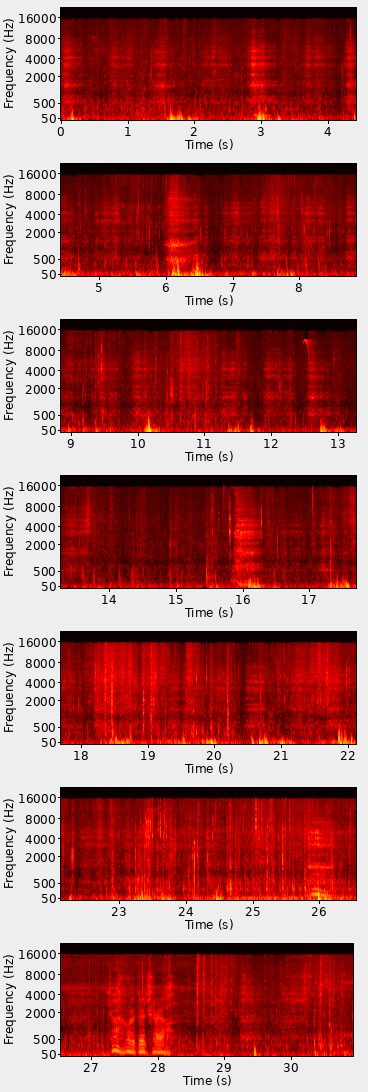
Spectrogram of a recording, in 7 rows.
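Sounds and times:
bike tyres rolling over leaves: 0.0s - 12.7s, 13.3s - 30.9s.

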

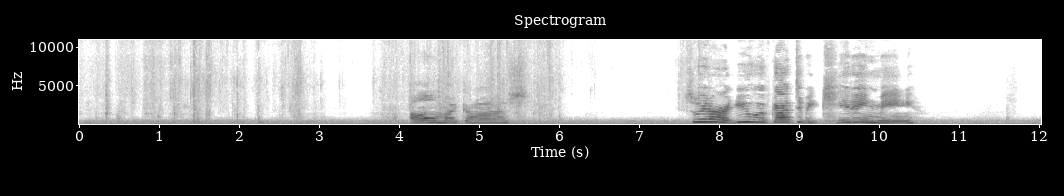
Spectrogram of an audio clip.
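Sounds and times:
paper and packaging rustling: 0.0s - 6.6s
steady low hum: 0.0s - 12.0s.

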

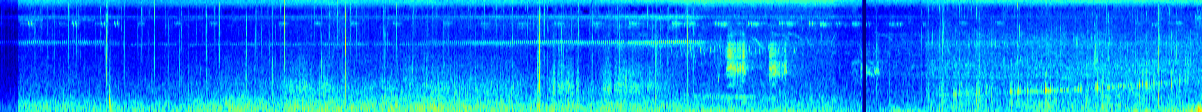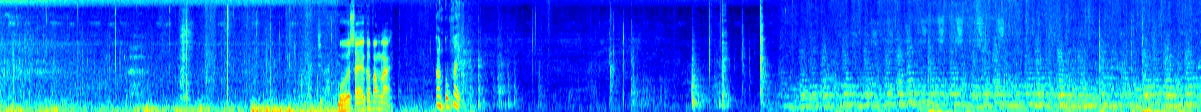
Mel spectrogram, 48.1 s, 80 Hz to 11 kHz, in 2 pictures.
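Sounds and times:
insects and frogs chorus: 0.0s - 29.5s
high insect trill: 0.0s - 31.8s, 39.7s - 48.0s
campfire crackles: 0.0s - 33.6s, 37.5s - 48.0s.

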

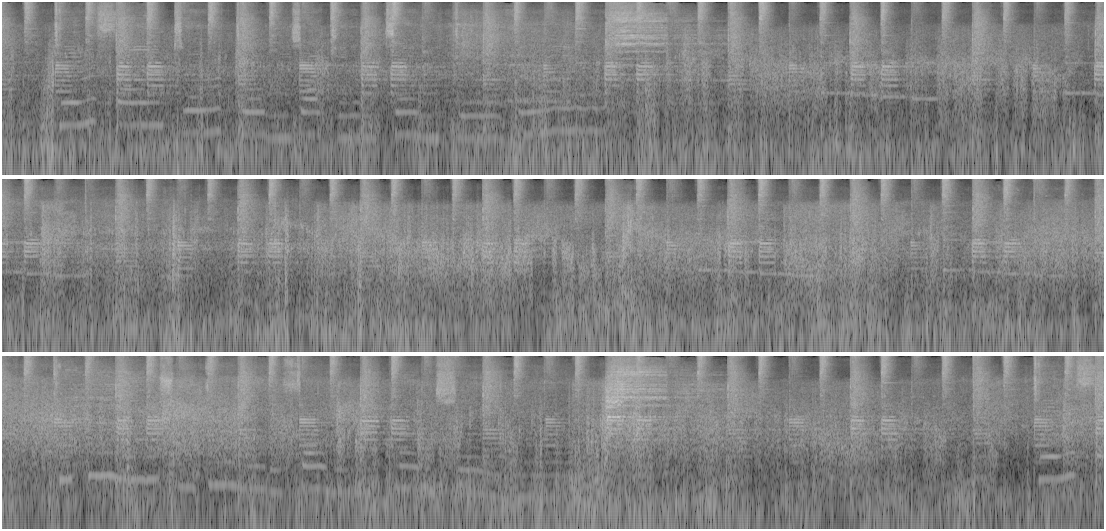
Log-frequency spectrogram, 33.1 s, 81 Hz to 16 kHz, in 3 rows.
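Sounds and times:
background music with steady beat: 0.0s - 33.0s
wind rumble on microphone: 0.0s - 33.0s.

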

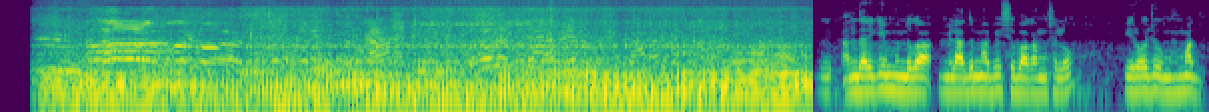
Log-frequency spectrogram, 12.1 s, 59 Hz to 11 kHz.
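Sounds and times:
men shouting: 0.3s - 4.0s
motorcycle engines running: 0.3s - 8.1s.

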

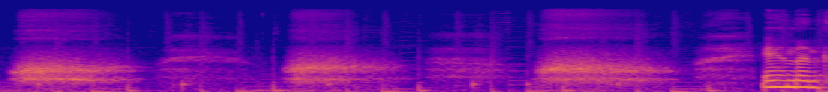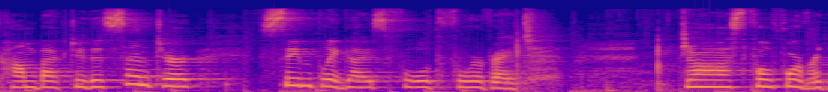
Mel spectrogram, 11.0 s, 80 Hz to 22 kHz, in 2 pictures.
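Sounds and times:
woman breathing deeply: 0.0s - 5.1s, 6.8s - 7.3s, 9.1s - 10.0s
soft background music: 0.0s - 11.0s.

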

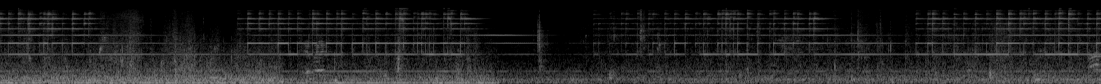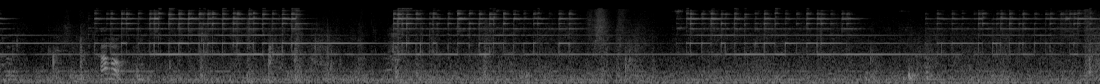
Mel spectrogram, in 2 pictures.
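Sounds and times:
alarm bell ringing: 0.0s - 22.0s.

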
